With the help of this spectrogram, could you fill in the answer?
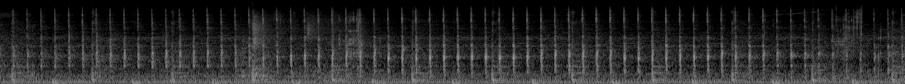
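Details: Lemax Ghoulish Gourd Pub & Grill, new out of the box on its supplied adapter; sharp regular click about twice a second over the tune as the motor turns, caused by debris in the gear track, repairable.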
